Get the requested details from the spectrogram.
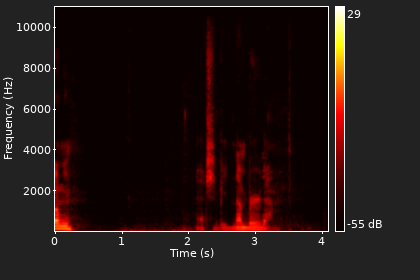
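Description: A trading card slides and is set down on a mat with a soft tap.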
